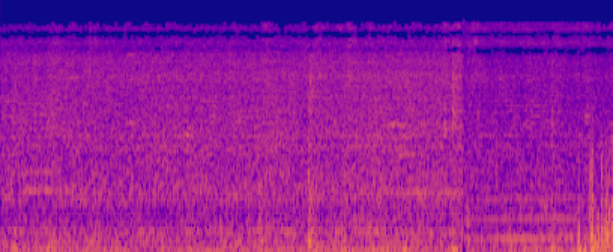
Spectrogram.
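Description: Passenger train rolling slowly out of a station, heard from an open coach doorway: a steady rumble of wheels on the rails, with a few sharp clacks over rail joints near the end.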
